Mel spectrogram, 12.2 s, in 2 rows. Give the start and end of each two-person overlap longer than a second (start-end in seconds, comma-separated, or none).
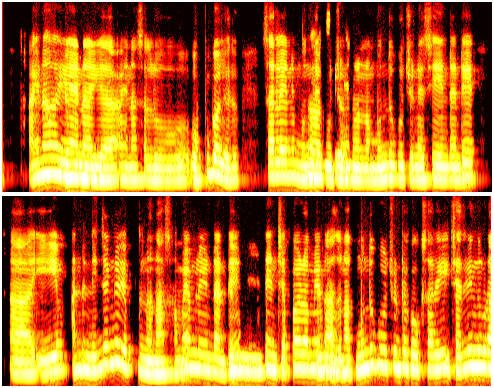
none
